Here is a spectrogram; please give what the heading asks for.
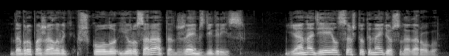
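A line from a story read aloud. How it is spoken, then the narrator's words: Quiet. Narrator (Russian): тихо произнес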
